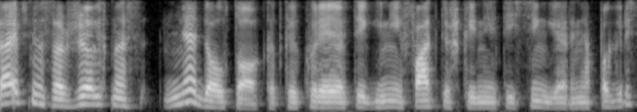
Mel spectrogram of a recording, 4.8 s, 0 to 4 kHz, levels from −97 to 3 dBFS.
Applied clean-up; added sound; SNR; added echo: none; none; none; none.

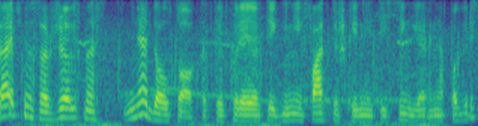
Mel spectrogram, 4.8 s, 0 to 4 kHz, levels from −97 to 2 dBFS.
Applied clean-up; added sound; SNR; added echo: none; Meow + Applause / Crowd / Cheering; 15 dB; none.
